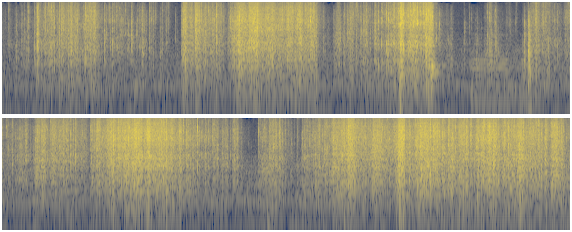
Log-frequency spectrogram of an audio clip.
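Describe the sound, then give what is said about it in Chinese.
Crinkling plastic bag as a chicken drumstick is pushed inside, a long run of irregular crackling and rustling bursts with brief pauses, moderately loud and with no talk. “你就准备一个塑胶袋也 OK。那你就把一个鸡腿放进去”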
